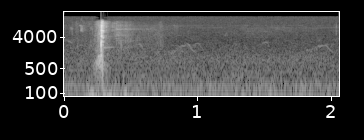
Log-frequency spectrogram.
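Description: Golf driver swung through and striking a teed-up ball: a brief swish into one sharp crack of impact about a quarter second in.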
